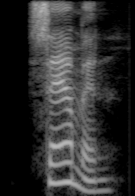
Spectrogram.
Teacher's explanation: the L is silent and the second syllable M o n sells like the min in vitamin the stress is on the first syllable · The first syllable, S-A-L, sounds like the sa in sample. The L is silent. And the second syllable, M-O-N, sounds like the min in vitamin.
